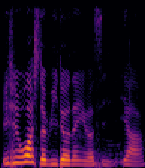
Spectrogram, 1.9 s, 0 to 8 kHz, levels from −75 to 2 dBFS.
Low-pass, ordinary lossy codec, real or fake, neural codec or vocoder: none; none; real; none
